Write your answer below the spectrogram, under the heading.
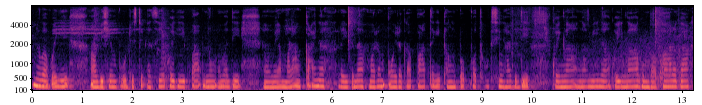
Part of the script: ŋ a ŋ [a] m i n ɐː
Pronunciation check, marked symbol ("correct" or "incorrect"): correct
